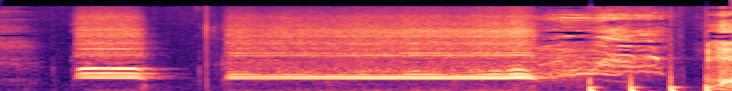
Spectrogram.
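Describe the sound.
Steam train whistle sounding one short blast, then a long, steady, loud high tone, followed by a few sharp heavy thumps.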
